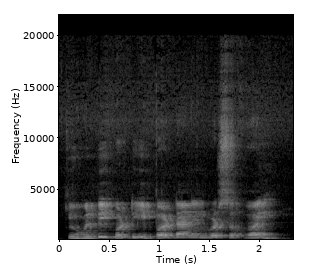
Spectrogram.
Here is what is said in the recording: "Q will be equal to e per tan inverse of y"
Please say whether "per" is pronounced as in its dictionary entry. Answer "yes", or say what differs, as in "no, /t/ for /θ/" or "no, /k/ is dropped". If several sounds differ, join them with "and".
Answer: yes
